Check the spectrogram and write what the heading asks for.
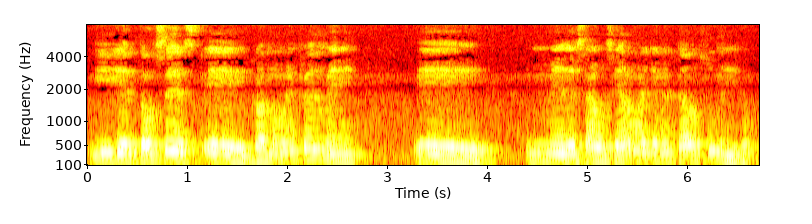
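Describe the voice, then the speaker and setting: A woman telling her personal religious testimony in an interview, earnest and emotional, pausing and restarting often. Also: on the low side, steady tone, warm tone, a little hiss or hum. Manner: earnest, emotional storytelling with many pauses and restarts. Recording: roomy echo.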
